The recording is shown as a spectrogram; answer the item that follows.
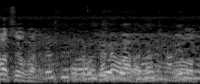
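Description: Spectators' voices: people talking over one another close by, with no other sound standing out.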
